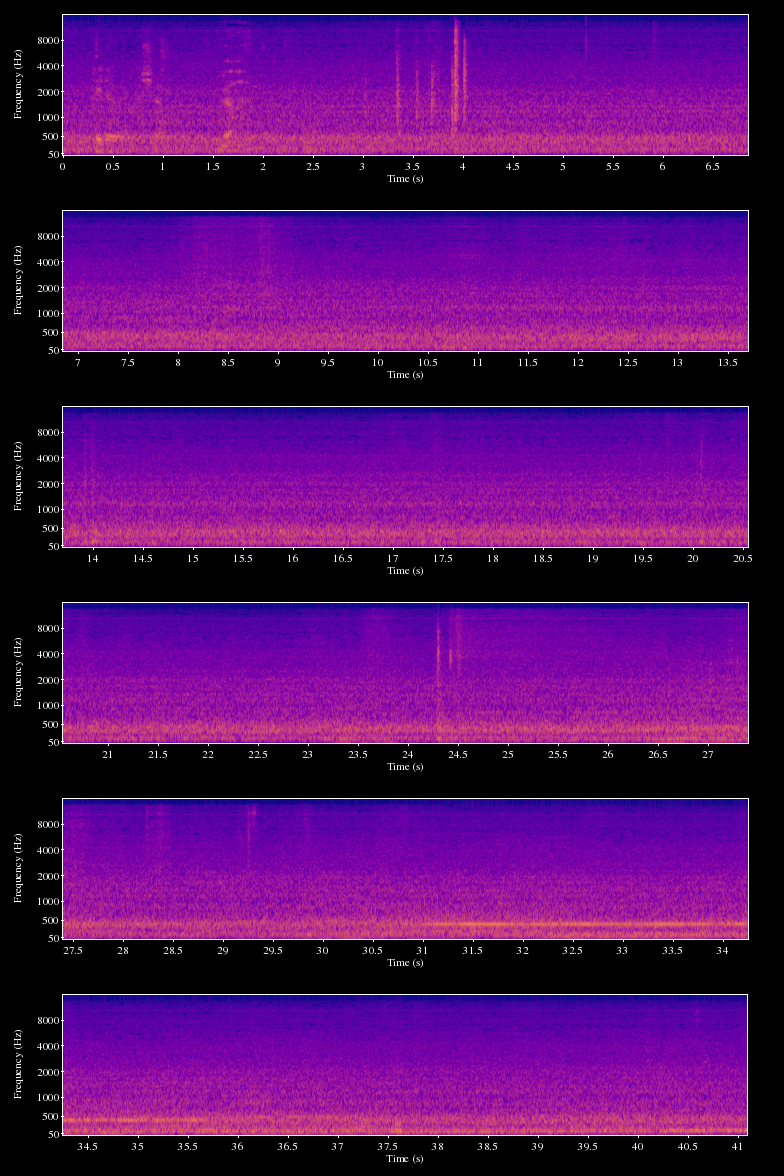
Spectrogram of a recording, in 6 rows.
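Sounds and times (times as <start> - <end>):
car engine and road noise: 0.0 - 41.0.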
